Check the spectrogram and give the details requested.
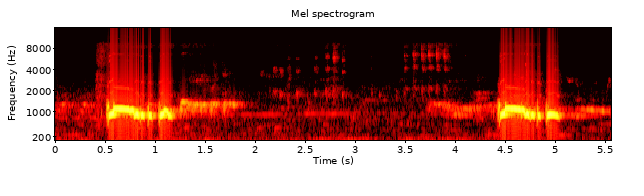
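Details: Perkutut Cemani, a zebra dove, giving two rolling coo phrases about four seconds apart, each a stuttering start sliding into a mellow, wavering descending coo with a soft trailing note; quiet otherwise.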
